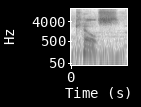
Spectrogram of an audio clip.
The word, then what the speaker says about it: Kelce: He goes, yeah, actually, my father, the real pronunciation is Travis Kels.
